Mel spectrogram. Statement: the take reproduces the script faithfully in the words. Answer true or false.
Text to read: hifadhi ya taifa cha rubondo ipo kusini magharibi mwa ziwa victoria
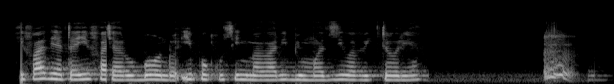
true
